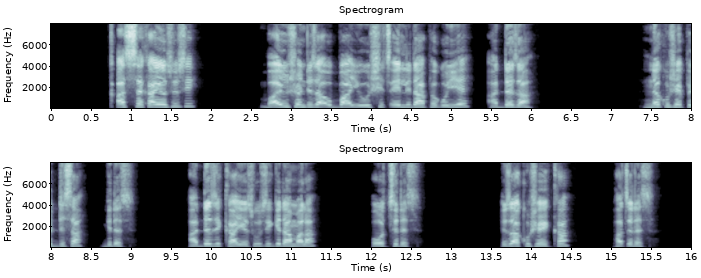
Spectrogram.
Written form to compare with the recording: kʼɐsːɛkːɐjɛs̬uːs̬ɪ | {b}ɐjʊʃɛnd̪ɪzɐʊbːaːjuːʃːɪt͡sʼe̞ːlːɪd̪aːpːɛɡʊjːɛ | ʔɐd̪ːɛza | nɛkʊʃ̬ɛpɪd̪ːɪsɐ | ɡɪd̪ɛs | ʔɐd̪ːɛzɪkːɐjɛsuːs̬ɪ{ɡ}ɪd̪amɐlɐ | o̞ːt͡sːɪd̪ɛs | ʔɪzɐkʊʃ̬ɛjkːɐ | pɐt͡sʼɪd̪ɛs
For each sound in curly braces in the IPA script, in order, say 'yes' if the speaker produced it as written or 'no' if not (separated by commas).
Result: yes, yes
